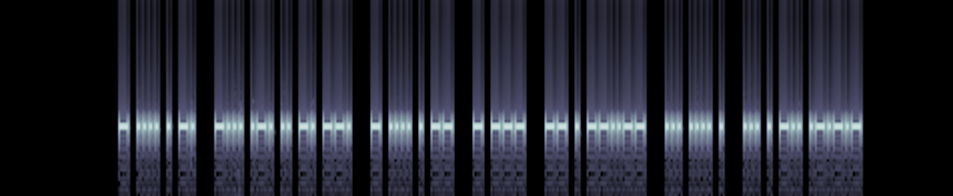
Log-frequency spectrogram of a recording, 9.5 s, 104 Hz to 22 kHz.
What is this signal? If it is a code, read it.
Morse code, heard as a keyed tone, about 37 wpm, 700 Hz. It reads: THEN BRING THEM TO ME, SHE SED.
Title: Sentences from Top 500 Words and Abbreviations 40wpm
